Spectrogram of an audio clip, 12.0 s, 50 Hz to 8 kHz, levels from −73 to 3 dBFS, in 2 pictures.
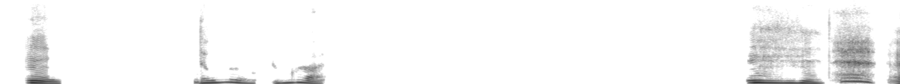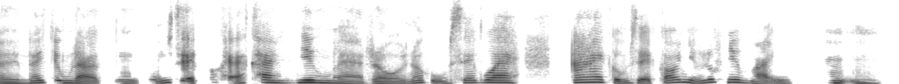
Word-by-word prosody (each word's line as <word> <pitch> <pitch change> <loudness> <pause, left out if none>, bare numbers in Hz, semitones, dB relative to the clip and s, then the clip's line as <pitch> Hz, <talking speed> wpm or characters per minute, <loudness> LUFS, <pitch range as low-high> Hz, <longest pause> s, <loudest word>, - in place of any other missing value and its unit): Ừm. 185 -7 +3 0.9
Đúng 205 +5 -2
rồi, 215 -7 -3 0.2
đúng 170 - -6
rồi. 185 -8 -3 2.8
Ừm. 185 -5 +2 0.4
Ừ, 170 +3 -2
nói 190 +6 +1
chung 205 -2 -1
là, 165 -6 +4
ừm, 155 0 -7
cũng 170 - -4
sẽ 155 - +7
có - - -18
khả - - +2
khăn 225 -4 +3
nhưng 220 -3 +7
mà 155 -5 -2
rồi 155 -1 -1
nó 195 +6 -1
cũng 150 -3 -5
sẽ 210 +6 -3
qua, 225 0 +4 0.3
ai 245 +2 +3
cũng 160 -4 0
sẽ - - +2
có 220 - 0
những 220 -6 +1
lúc 255 - +1
như 245 -1 +2
vậy, 165 -6 -2 0.4
ừm, 185 -2 +1
ừm. 165 -3 -6
190 Hz, 165 wpm, -24 LUFS, 165-215 Hz, 2.8 s, sẽ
